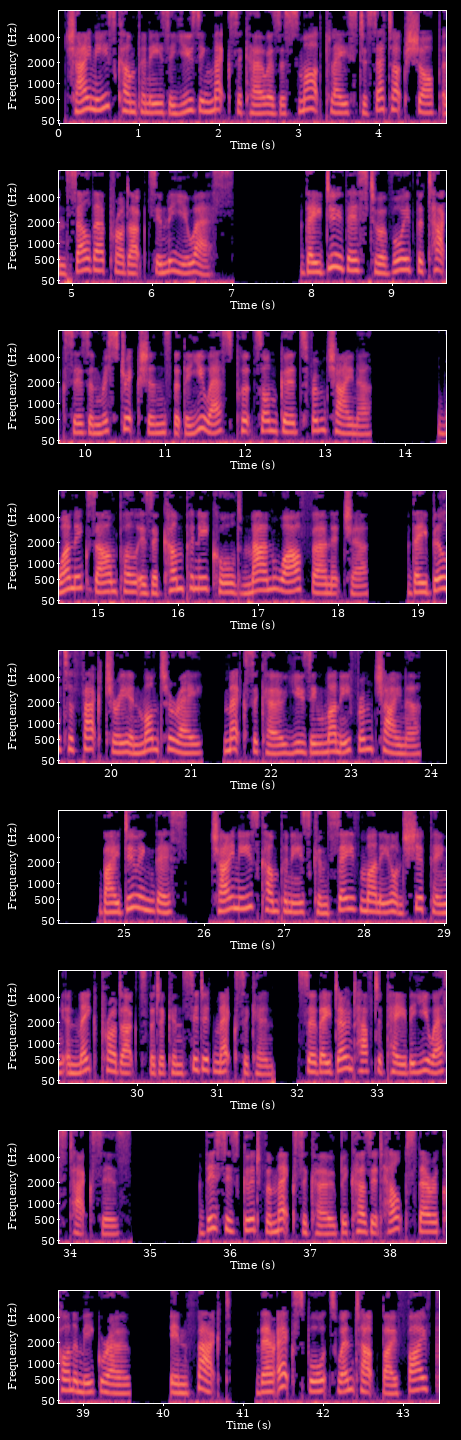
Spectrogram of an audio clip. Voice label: English SLOW Reading

